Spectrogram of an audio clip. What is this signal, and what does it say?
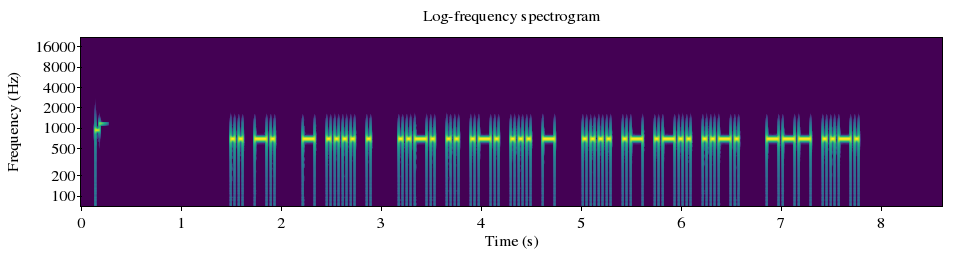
Morse code, heard as a keyed tone, about 30 wpm, 700 Hz. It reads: IN THE FIRST HALF OF
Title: Sets of 5 Words 30wpm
